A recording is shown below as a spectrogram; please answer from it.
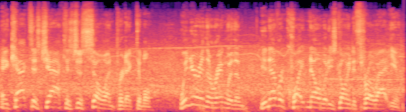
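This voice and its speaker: A man doing excited play-by-play commentary for a wrestling video game in a projected announcer voice. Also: on the high side, brisk, over a noisy crowd. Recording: loud arena noise behind. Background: noisy arena, thuds of a match.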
